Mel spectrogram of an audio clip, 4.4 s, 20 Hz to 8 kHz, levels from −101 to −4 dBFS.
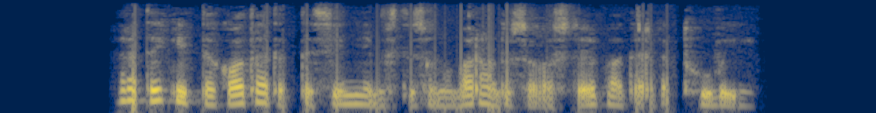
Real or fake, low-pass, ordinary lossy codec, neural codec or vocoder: real; 7.2 kHz; AAC, 48 kbps; none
